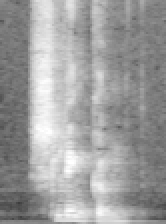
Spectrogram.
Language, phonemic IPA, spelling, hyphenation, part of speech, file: Dutch, /ˈslɪŋ.kə(n)/, slinken, slin‧ken, verb, Nl-slinken.ogg
- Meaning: to shrink, to lessen, to decrease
